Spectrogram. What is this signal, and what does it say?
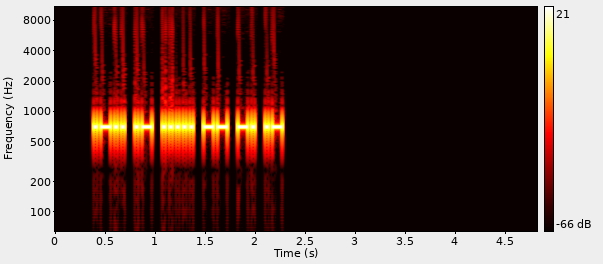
Morse code, heard as a keyed tone, about 36 wpm, 700 Hz. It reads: LA5MNA
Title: DXCC-100 Call Signs - 6 Characters - Repeated 2x - 35wpm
